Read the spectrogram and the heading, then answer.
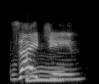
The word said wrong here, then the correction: Zaijian: Zaijian. Zaijian is how you say it in Mandarin.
